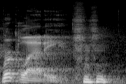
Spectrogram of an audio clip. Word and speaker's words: Bruichladdich: test dummies and uh come here for gaay pronunciation that's right bre BR it means running running Small Deer Brook latty Brook Lotty Black Arts 4.1 awesome Canta Scotch it you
